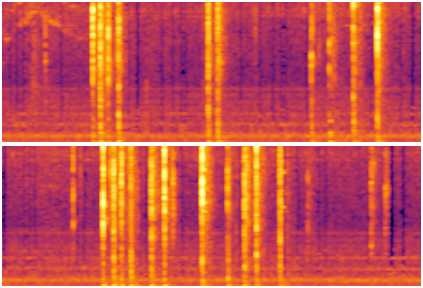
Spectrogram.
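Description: Typing on a computer keyboard: scattered key clicks in short runs, with a quicker flurry about five seconds in, as a terminal command is entered.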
